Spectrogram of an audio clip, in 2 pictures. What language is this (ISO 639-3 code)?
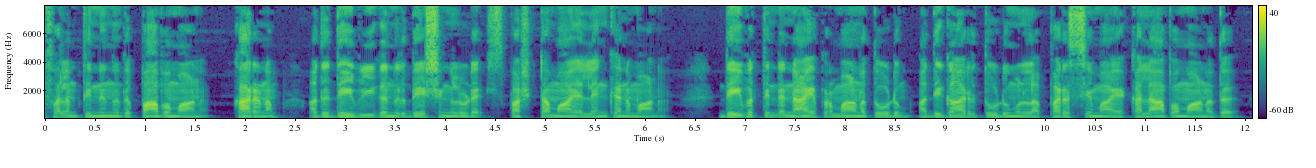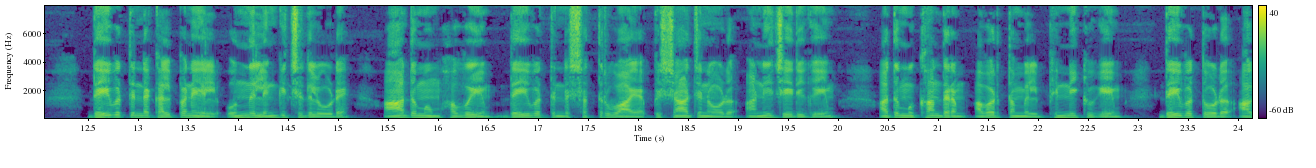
mal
